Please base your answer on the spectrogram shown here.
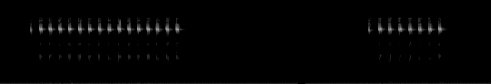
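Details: Loxoblemmus doenitzi cricket recorded by the National Institute of Biological Resources, 2020: a long run of about sixteen sharp, high pulsed chirps, a pause, then a shorter train of about eight, with a silent background.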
